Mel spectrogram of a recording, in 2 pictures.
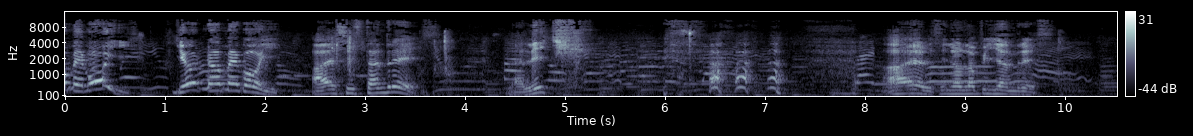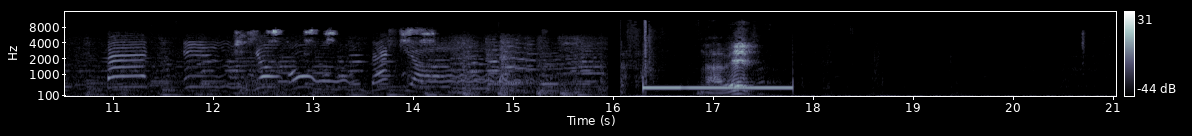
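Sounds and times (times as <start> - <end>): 
speech: 0.0 - 3.8, 4.4 - 5.2, 6.4 - 7.2, 7.9 - 9.9
laughter: 6.0 - 7.3
telephone busy tone after dropped call: 16.4 - 17.8.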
